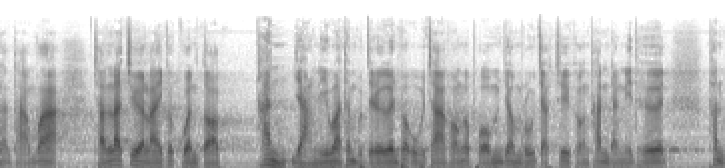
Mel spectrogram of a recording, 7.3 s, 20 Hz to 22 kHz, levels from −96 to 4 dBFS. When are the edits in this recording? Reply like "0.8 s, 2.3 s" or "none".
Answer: 2.5 s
